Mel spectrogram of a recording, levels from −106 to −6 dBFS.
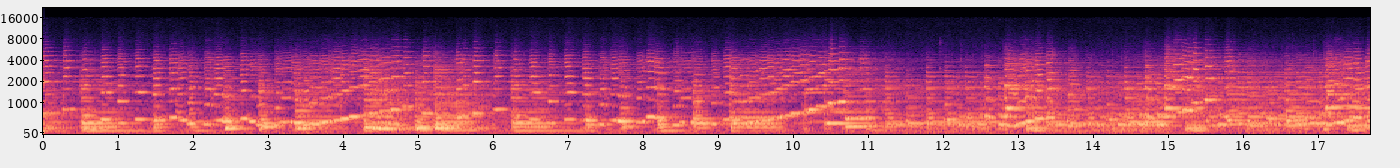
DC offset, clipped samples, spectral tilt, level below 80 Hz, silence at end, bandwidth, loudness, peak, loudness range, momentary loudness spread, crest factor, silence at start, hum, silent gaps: under 0.1%; under 0.1%; -7.5 dB/octave; -46 dBFS; 0 s; 7.6 kHz; -21 LUFS; -6 dBFS; 3 LU; 7 LU; 14 dB; 0 s; none; none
